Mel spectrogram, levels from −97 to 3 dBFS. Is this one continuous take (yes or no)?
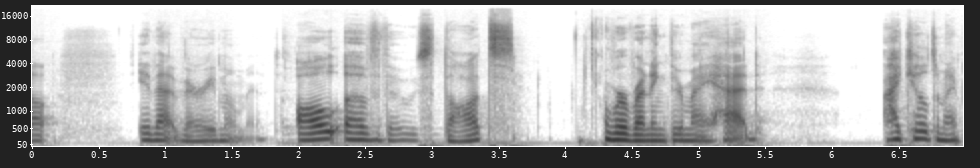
no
